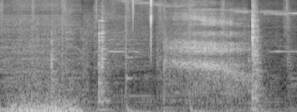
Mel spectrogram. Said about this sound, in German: Ich sitze gerade im Zug, im ICE, von Berlin nach Köln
